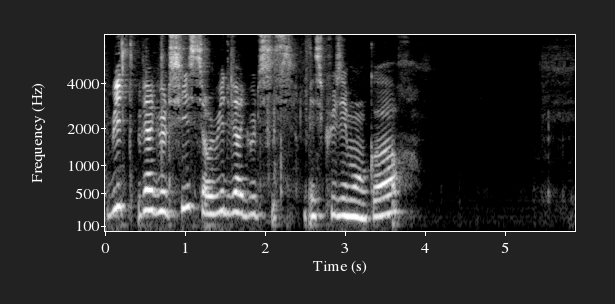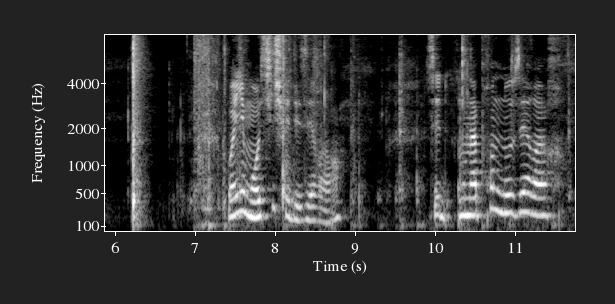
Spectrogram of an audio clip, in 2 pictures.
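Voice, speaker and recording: Woman, craft tutorial host, slightly high voice, unhurried and chatty, faint background hiss. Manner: chatty, encouraging, talks while working. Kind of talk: casual step-by-step craft demonstration.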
